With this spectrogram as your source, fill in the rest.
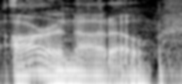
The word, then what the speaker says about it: Arenado: Nolan Arenado I said how do you pronounce your name because I remember you've been Arenado for his entire career and he said I don't think anybody's ever asked that it's arronado and so you just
